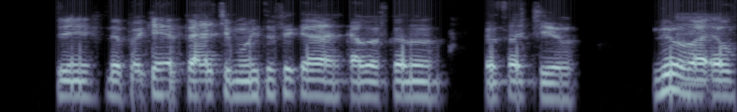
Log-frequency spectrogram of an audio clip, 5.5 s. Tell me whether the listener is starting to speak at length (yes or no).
no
